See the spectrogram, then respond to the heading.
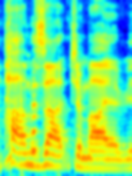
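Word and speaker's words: Khamzat Chimaev: You have Robert Whittaker, you have DDP, now you have Sean Strickland, you have Paulo Costa, you have correct me if I'm saying this name wrong, Hazmat Machaiva. Am I saying that right or incorrect? – Did you just try to say Hamza Chimaev? – Yeah.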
